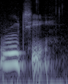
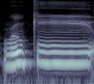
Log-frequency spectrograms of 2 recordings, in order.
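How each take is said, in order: First: The middle consonant is a ch sound. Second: The middle consonant is a hard k sound. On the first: The speaker calls it right. "pronounce it one more time just to be clear" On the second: The speaker calls it wrong. "they don't know how to say Ruchi. They kill Ru- Ruchi"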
